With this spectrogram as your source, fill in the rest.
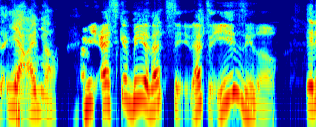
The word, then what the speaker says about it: Escamilla: fine uh okay so if you want to be Technical and pronounce it the the correct Hispanic way it's esamia um esia because you know double LS in Spanish or wise uh however I grew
